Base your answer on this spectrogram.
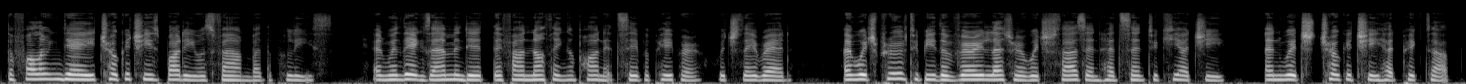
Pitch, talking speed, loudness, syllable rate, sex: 210 Hz, 190 wpm, -18 LUFS, 5.2 syllables/s, female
